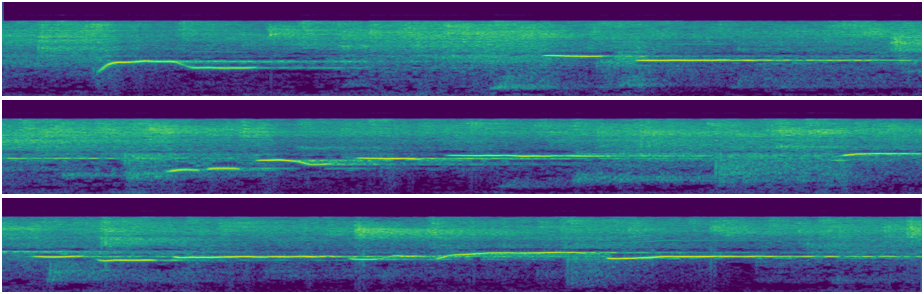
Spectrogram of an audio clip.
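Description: A person whistles a wandering, sliding tune inside an echoing spring water tank for about fourteen seconds, with a steady rush of spring water hissing underneath throughout as it flows into the tank.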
